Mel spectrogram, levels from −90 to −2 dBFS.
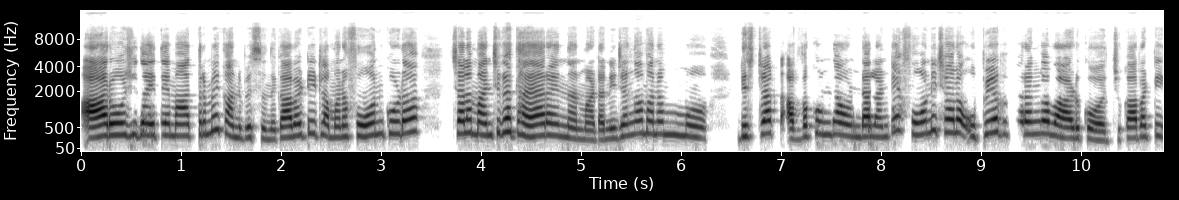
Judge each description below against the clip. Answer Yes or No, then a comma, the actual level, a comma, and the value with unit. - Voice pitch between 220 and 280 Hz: No, very high, 305 Hz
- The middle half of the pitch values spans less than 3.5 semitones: No, average, 3.8 semitones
